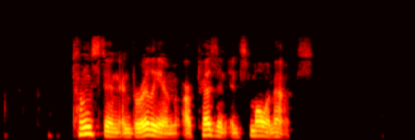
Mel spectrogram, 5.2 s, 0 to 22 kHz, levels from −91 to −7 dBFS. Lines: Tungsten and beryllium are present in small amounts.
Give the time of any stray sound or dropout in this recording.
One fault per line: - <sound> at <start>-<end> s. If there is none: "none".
none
